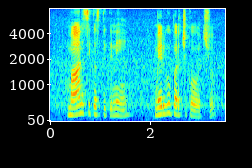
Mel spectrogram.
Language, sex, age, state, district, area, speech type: Telugu, female, 45-60, Andhra Pradesh, Eluru, urban, spontaneous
